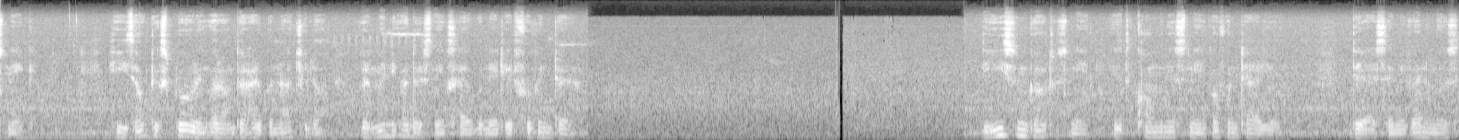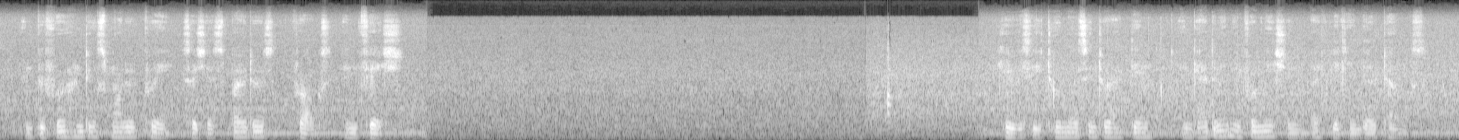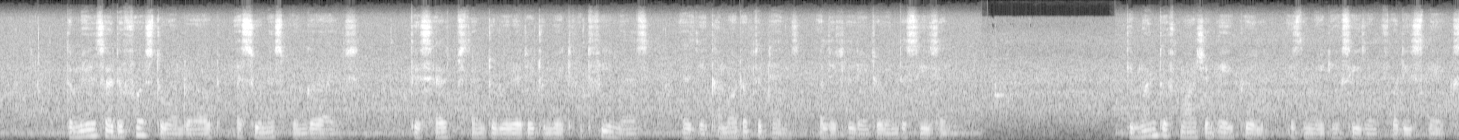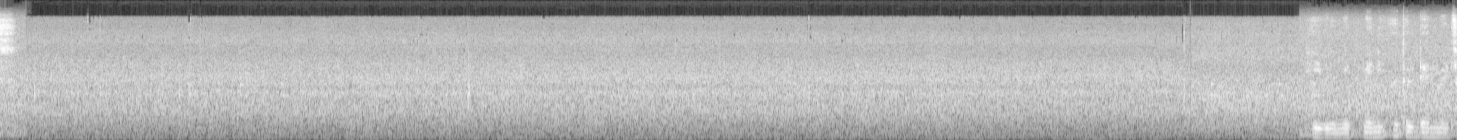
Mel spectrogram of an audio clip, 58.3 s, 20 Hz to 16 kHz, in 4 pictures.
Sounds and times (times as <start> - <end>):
Speech: 0.0 - 0.4, 1.1 - 5.9, 9.8 - 12.9, 13.5 - 18.8, 24.5 - 28.9, 29.8 - 38.9, 40.4 - 44.0, 56.8 - 58.3
Outside, rural or natural: 0.0 - 58.3.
